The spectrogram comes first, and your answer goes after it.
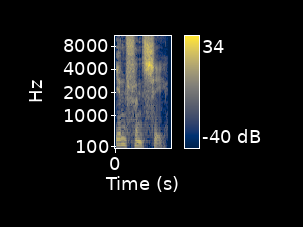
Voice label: "infancy", us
